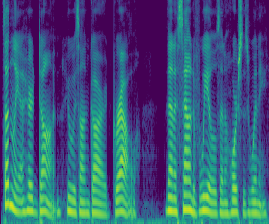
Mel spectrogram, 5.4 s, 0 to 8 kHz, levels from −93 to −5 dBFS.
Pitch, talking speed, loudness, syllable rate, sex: 160 Hz, 200 wpm, -19 LUFS, 4.7 syllables/s, female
